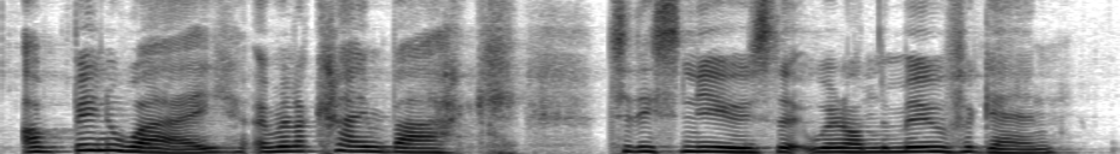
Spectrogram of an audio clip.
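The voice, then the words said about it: Weak voice. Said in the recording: “my voice is a little bit weak”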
